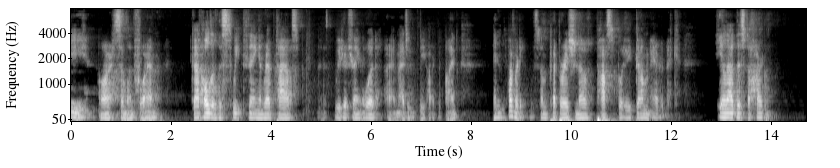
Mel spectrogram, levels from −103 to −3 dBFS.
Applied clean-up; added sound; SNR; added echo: neural mask model DeepFilterNet 3.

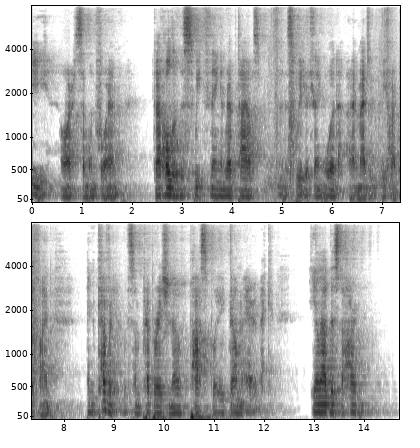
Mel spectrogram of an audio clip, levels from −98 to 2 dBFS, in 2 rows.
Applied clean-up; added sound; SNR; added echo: neural separator model SepFormer DNS4.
